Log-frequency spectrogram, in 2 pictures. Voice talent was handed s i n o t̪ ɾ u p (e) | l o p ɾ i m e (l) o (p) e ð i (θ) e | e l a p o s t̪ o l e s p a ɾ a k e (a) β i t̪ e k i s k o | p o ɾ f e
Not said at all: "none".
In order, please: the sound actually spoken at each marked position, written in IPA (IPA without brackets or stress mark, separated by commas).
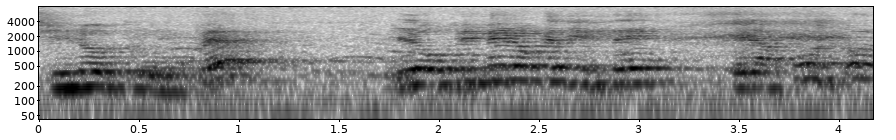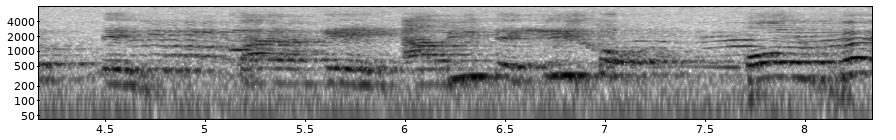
e, ɾ, k, θ, a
